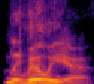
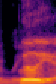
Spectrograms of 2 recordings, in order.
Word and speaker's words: Lilia: It's spelled weird. It's Ileana, right? It's Lilia. Lilia. Thank you. Lilia.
